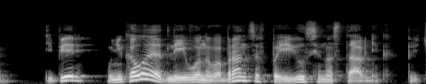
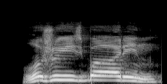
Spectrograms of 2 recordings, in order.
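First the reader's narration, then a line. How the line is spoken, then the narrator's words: Shout. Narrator (Russian): крикнул Антип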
